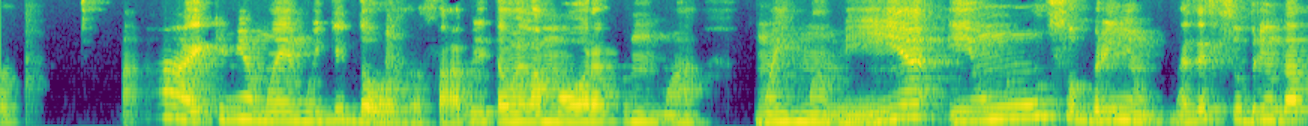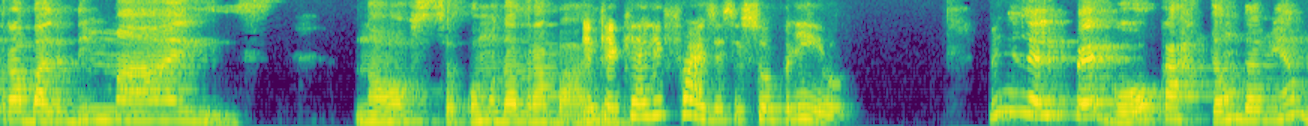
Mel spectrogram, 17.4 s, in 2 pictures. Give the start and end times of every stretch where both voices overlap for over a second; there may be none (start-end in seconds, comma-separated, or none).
none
